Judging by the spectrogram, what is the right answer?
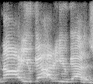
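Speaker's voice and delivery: high, loud encouragement; urging shout. Retold or imitated. Jaime shouting at the narrator to keep going. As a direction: cheer him on to keep reeling.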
